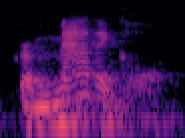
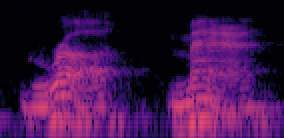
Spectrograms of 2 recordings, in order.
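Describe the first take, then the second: First: "Grammatical" as one word, stressed on the second syllable. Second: "Grammatical" slowly broken into four separate syllables. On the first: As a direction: lean on the MAT in "Grammatical". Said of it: "the emphasis on the second syllable". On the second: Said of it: "Look at the word grammatical". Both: Shown as a demonstration.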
